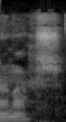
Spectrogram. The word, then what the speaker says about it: Lamarche: How do you pronounce it properly? Oh, no, actually you did really well. No? It's, Lamarche.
